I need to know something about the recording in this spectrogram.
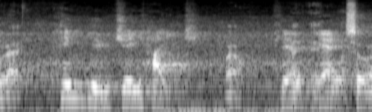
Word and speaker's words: Pugh: And Pugh, how do you spell that? P-U-G-H.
